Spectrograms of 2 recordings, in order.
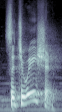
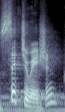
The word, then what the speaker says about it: situation: Situation is not situation, no, it's situation. Notice the stress on A, situation.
